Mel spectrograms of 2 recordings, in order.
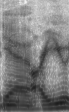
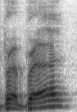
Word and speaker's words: Bru: Yeah, so we just did BRU. That's why we did BRU. And then Brothers was BRU. And it looks like bruh, but it's Bru Brothers.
